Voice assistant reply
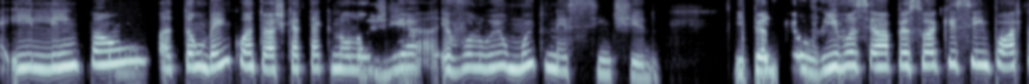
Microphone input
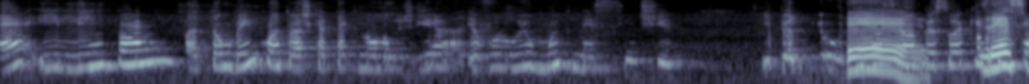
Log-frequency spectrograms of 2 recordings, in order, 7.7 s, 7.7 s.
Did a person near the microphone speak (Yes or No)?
Yes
